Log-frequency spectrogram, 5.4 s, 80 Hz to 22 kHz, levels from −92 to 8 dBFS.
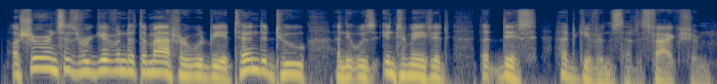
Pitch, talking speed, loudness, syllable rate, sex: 140 Hz, 210 wpm, -17 LUFS, 7.5 syllables/s, male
